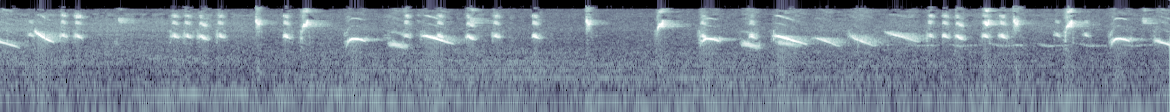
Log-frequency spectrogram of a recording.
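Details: Male green-winged saltator singing in a forceful 'macheando' style, used to warm up other saltators: clear, loud, downslurred whistles in short phrases mixed with sharp high chips, bursts spaced by brief pauses over a quiet background.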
